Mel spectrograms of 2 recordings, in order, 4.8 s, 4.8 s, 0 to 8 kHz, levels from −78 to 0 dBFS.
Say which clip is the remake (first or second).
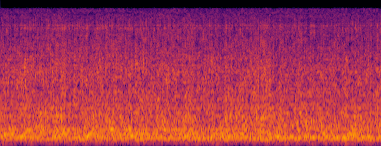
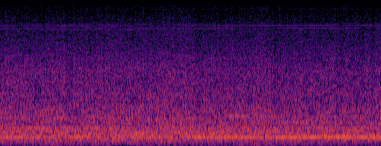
first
